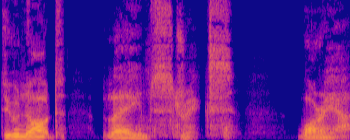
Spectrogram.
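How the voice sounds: In a put-on character voice, a man speaks with a very deep, low pitch that is rumbling and raspy.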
